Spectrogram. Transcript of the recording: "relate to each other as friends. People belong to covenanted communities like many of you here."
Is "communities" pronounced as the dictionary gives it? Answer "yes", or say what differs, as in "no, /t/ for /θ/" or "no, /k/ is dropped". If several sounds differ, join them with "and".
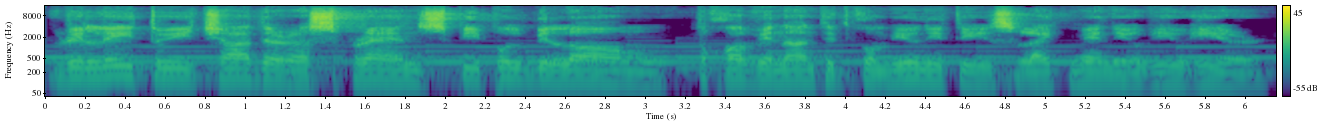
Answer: no, /s/ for /z/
